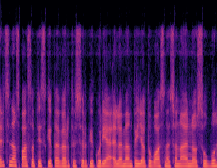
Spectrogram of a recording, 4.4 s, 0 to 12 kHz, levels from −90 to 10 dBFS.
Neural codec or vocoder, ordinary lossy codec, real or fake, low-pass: autoencoder, 22.05 kHz, a latent of 192 numbers a frame, VITS, trained on many speakers; Opus, 32 kbps; fake; 9.9 kHz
